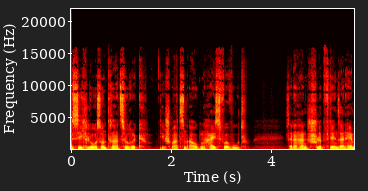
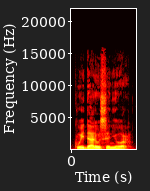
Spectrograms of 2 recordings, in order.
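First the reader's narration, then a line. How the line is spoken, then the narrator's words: Sharp, mocking. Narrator (German): sagte er scharf und höhnisch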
